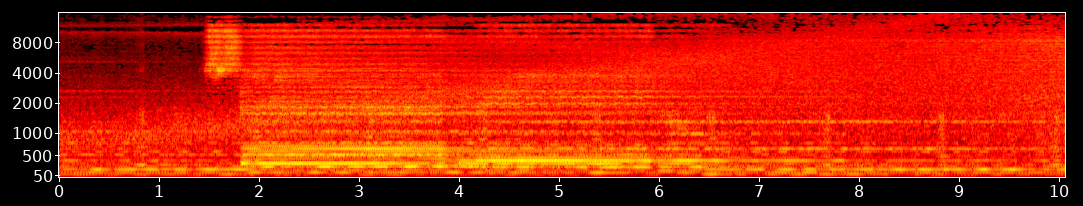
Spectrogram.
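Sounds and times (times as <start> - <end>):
noise wash: 0.0 - 10.0
pulsing low synth: 0.0 - 10.0
synth chords: 0.0 - 10.0.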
